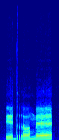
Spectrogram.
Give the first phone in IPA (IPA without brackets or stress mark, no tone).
ɪː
